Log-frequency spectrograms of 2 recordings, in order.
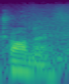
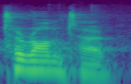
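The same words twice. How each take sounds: First: The word is said very quickly and clipped. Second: The word is said at a slower, fuller pace. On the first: "as quick as you possibly can, like it's a crime to say it" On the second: "not Toronto"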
